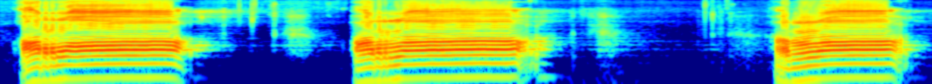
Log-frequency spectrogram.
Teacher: যে জিহ্বার আগার উল্টা পিঠ, জিহ্বার যে আগাটা আছে তার উল্টা পিঠ দিয়ে তার বরাবর উপরে তালুর সঙ্গে লাগাইয়া। যেমন কি র, র, র।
